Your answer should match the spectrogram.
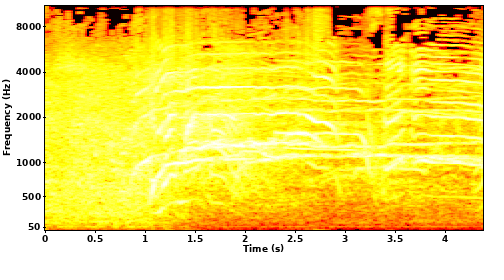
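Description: A group of girls cheering and screaming together, many long high-pitched screams overlapping from about a second in.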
